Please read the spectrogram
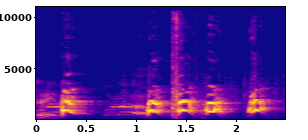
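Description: Pet dogs barking excitedly, a quick run of short, sharp barks.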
